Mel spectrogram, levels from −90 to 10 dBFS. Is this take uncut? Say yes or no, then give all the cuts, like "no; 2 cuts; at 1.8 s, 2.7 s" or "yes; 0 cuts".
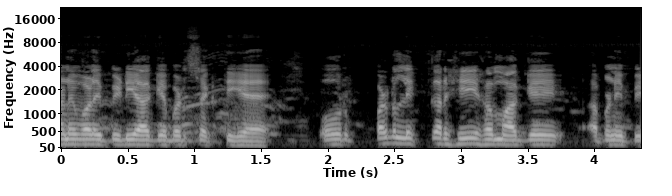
yes; 0 cuts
